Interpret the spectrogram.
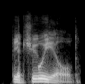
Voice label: "Bejeweled", American

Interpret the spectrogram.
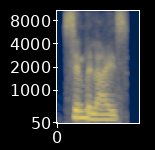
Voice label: "symbolize", Indian

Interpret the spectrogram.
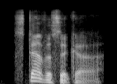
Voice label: "stavesacre", British

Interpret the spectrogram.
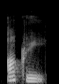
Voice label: "ochry", Indian

